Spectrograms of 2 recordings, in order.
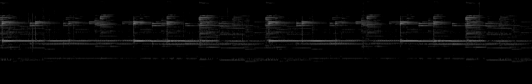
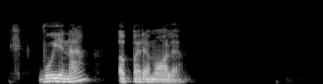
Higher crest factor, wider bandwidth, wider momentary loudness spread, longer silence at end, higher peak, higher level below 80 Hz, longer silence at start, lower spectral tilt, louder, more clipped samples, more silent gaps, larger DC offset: about the same, 20 dB vs 16 dB; first, over 20 kHz vs 7.2 kHz; second, 6 LU vs 10 LU; second, 0 s vs 1.35 s; second, -24 dBFS vs -2 dBFS; second, under -90 dBFS vs -52 dBFS; second, 0 s vs 0.15 s; second, 7.5 dB/octave vs -8 dB/octave; second, -41 LUFS vs -16 LUFS; neither; second, none vs 0.32-0.38 s, 1.08-1.18 s; neither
